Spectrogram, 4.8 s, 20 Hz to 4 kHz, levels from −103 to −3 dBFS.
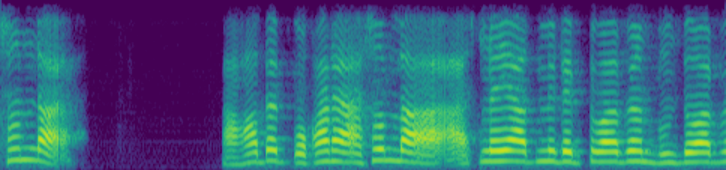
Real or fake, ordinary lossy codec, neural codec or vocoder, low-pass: fake; Opus, 64 kbps; autoencoder, 22.05 kHz, a latent of 192 numbers a frame, VITS, trained on one speaker; 3.6 kHz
